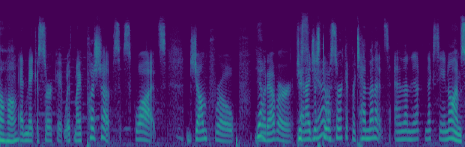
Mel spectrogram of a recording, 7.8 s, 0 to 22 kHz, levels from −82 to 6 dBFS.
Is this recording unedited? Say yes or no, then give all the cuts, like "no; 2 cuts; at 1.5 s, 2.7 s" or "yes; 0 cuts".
yes; 0 cuts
